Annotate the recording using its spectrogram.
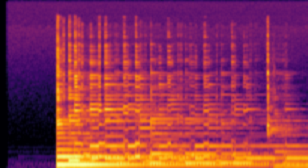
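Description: Solo electric bass guitar played fingerstyle in a flamenco style: a low note rings under a quick run of plucked notes. It starts abruptly, loudest at the first attack, and near the end settles into held, ringing notes.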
